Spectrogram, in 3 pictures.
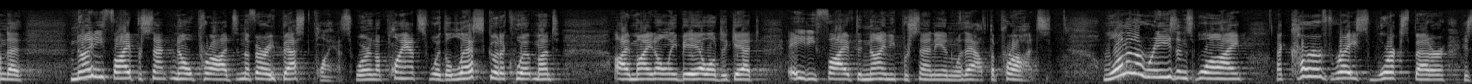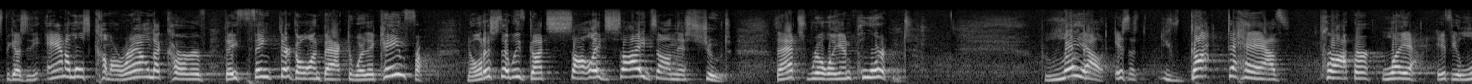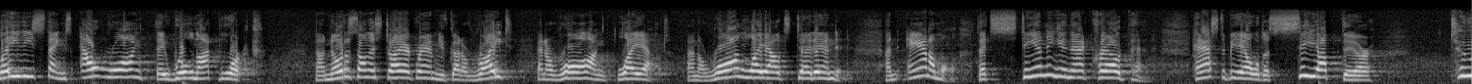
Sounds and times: Speech: 0:00.0 - 0:05.6, 0:06.2 - 0:23.9, 0:25.2 - 0:43.2, 0:44.0 - 0:44.1.

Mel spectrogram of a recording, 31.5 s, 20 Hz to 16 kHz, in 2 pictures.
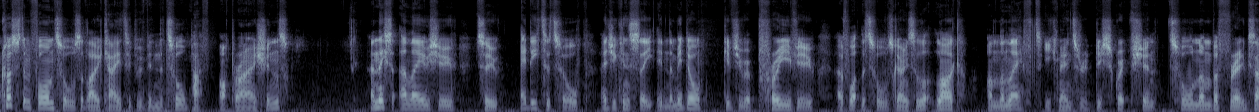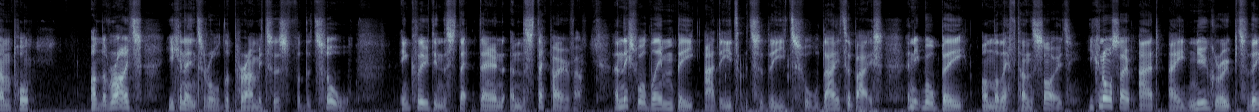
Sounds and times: Speech: 0:00.0 - 0:03.7, 0:04.4 - 0:16.2, 0:16.9 - 0:20.2, 0:20.8 - 0:31.4.

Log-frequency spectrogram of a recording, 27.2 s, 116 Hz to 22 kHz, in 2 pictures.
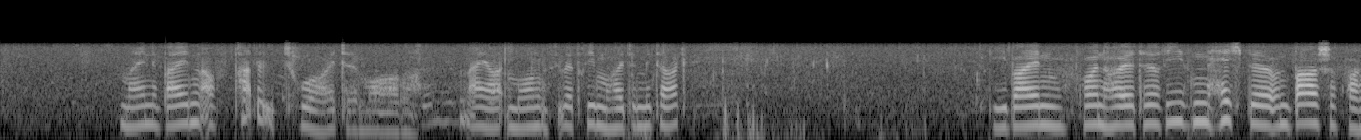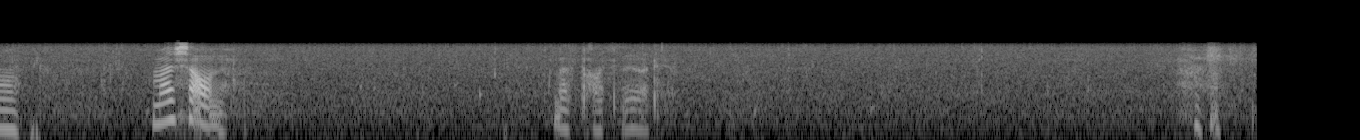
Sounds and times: Rowboat, canoe, kayak: 0:00.0 - 0:26.2
Speech: 0:01.2 - 0:06.8, 0:09.9 - 0:13.8, 0:15.1 - 0:16.0, 0:19.1 - 0:20.2.

